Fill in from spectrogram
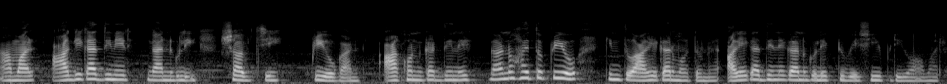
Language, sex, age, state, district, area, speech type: Bengali, female, 45-60, West Bengal, Purba Medinipur, rural, spontaneous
